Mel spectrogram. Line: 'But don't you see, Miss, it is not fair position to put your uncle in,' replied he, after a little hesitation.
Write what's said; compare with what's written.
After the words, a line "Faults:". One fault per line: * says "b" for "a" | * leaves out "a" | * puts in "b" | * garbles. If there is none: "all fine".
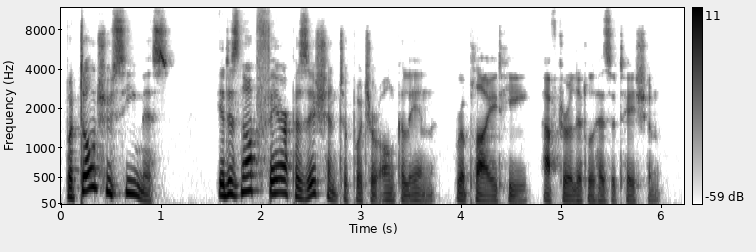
'But don't you see, Miss, it is not fair position to put your uncle in,' replied he, after a little hesitation.
Faults:
all fine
